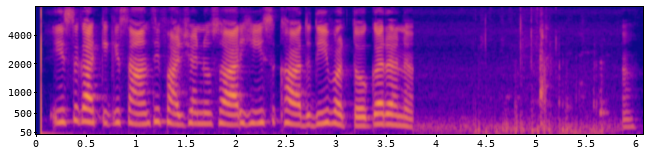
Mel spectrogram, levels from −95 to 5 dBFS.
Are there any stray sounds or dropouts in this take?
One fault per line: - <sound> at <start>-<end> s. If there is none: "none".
- cough at 4.2-5.8 s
